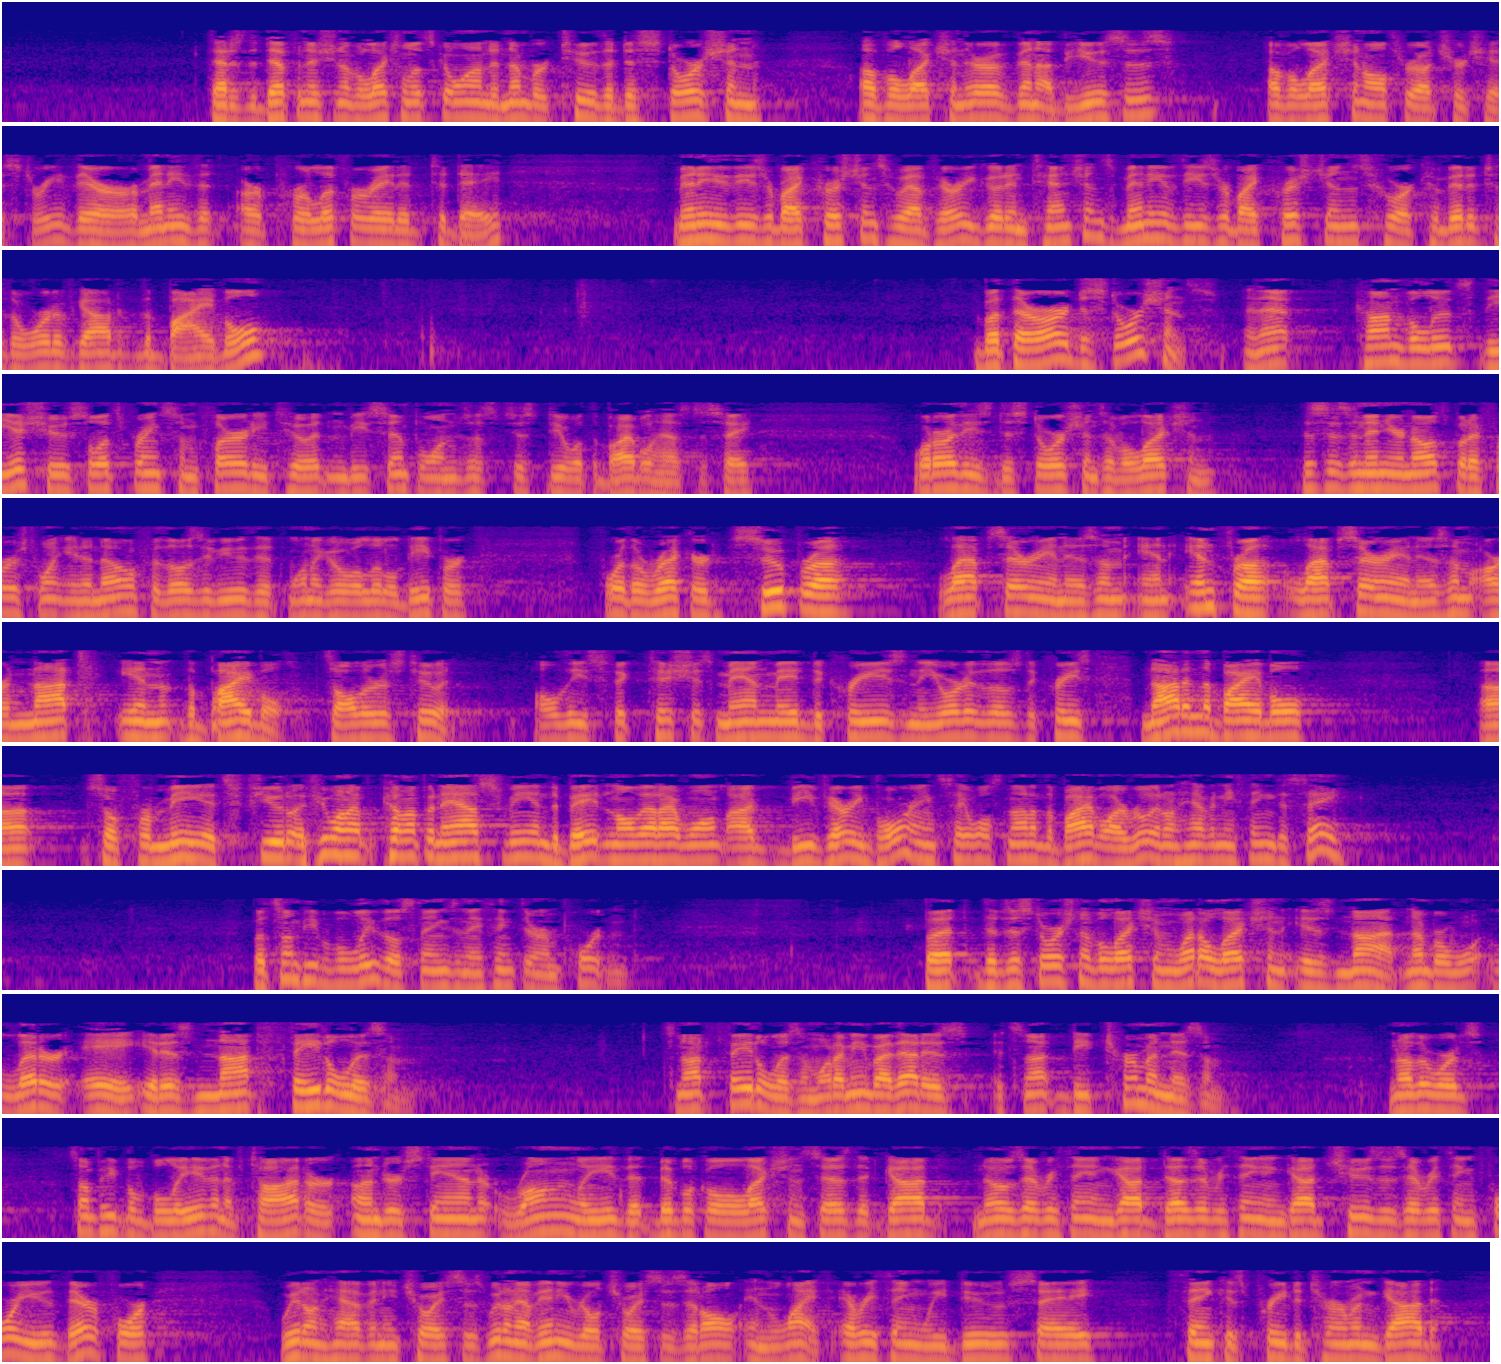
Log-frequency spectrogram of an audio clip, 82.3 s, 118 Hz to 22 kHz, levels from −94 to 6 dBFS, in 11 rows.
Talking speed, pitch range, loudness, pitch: 210 wpm, 125-150 Hz, -23 LUFS, 135 Hz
